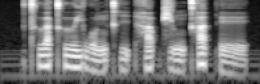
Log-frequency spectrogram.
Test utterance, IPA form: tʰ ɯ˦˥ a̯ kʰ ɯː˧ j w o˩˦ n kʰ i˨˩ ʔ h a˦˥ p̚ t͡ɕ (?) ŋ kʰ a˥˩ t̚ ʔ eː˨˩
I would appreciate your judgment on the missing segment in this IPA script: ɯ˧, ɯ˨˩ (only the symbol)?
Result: ɯ˨˩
